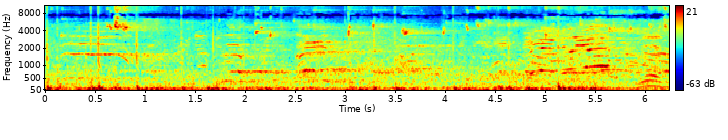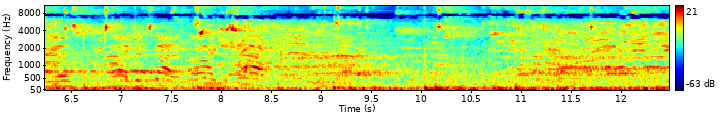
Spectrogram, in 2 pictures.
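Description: Basketball game sounds in a gym: a basketball bouncing on the hardwood court amid many voices of players and spectators calling out and talking, echoing through the large hall.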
